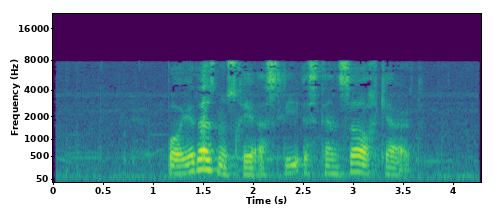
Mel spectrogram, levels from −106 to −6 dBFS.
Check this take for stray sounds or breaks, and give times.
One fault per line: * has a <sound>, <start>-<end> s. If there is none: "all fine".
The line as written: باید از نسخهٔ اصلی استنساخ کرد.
all fine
